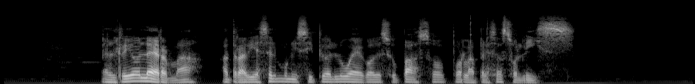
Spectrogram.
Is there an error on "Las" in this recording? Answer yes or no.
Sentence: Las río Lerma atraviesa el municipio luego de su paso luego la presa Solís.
yes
